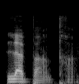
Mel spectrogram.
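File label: "La peintre", French; نقاش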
